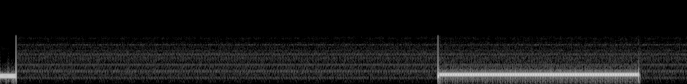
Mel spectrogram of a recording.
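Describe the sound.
Telephone dial tone during a call transfer: a steady pure tone cuts off at the start, a faint hum lingers, then the tone returns loud for about two seconds before stopping abruptly.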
